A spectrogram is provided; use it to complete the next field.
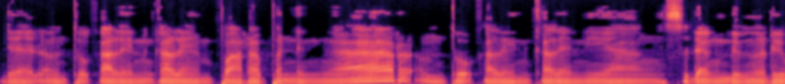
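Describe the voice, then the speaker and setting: In a dry, close sound with no echo, a man speaks at a medium pitch with a dark, mellow tone. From Medan, North Sumatra, Indonesia. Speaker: podcast host. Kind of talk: solo podcast monologue. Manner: casual, conversational.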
